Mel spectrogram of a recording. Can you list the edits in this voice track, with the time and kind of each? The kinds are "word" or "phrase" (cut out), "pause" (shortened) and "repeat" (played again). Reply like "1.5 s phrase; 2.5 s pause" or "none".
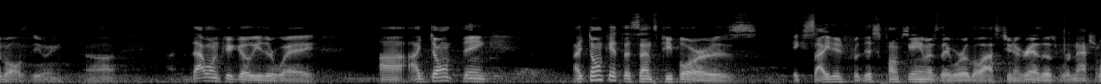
7.9 s pause; 9.1 s word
